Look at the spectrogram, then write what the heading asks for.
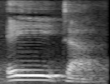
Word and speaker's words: eta: Eta is pronounced eta, A as in cafe.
